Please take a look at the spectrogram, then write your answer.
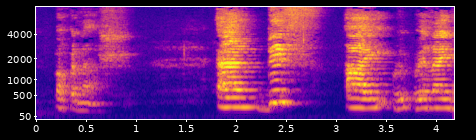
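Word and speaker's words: Papanași: menu e a p it sounds like papanasi but it is pronounced papanash and this i when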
